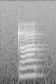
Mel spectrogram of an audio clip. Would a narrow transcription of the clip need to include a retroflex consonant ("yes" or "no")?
yes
